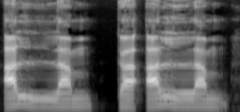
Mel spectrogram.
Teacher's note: গুন্না ছাড়া মিলিয়ে পড়তে হবে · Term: ইদগমে বেলা গুন্নার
